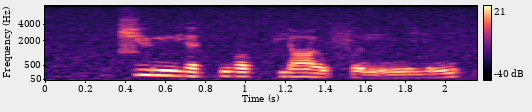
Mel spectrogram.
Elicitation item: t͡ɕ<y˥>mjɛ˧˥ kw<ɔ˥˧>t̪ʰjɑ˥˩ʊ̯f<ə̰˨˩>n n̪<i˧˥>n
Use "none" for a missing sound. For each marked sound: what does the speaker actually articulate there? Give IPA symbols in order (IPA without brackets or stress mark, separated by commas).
y˥, ɔ˥˧, ə̰˨˩, i˧˥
